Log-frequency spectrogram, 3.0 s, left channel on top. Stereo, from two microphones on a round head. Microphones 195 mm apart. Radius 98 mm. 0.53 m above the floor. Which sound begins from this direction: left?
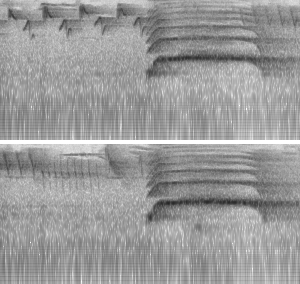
A scream, at 1.5 s.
